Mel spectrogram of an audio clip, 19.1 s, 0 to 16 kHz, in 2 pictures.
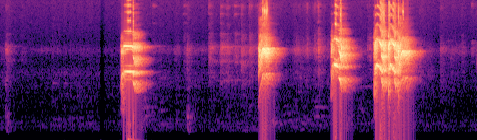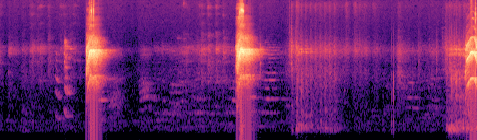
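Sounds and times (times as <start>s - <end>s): parrots squawking: 2.4s - 3.0s, 6.6s - 8.4s, 10.6s - 11.8s.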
